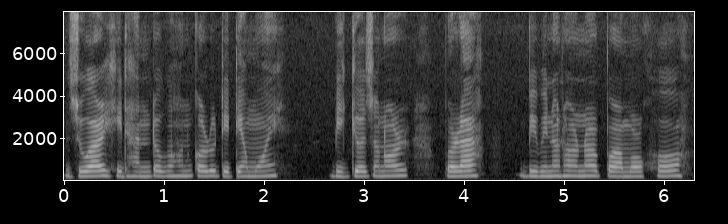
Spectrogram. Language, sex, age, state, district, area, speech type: Assamese, female, 18-30, Assam, Dhemaji, rural, spontaneous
